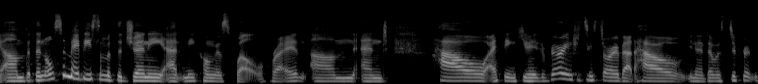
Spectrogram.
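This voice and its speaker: A woman's voice: sits low, no echo. A woman moderating a panel in a conversational, polite and somewhat tentative way.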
